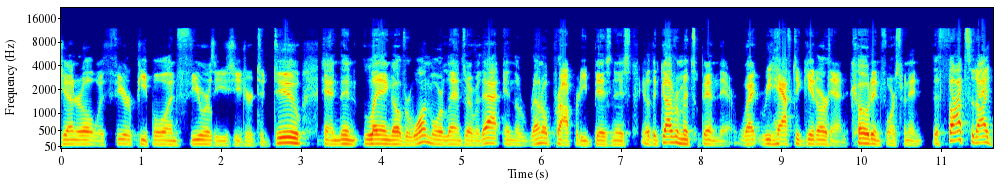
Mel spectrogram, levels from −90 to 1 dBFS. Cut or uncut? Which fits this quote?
cut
